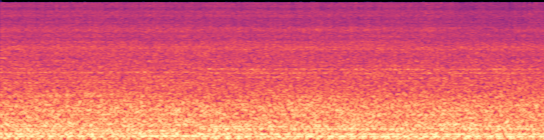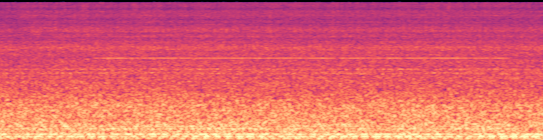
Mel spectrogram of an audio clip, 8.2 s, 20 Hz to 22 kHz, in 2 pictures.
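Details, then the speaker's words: 1992 GMC C2500 truck with 4L80E transmission, just after transmission service: steady, fast, even drone with no dip or hunting right after startup; known high idle on startup, cause owner thinks found but unconfirmed. "when this truck starts up it rubs real high and I'm going to get into that in my next video on this thing"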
